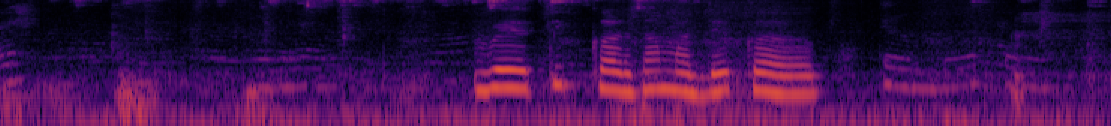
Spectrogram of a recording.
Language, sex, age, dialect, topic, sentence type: Marathi, female, 18-24, Standard Marathi, banking, question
